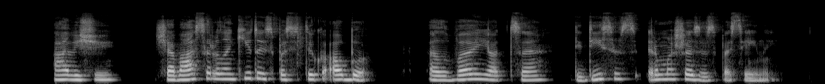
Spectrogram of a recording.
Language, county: Lithuanian, Vilnius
